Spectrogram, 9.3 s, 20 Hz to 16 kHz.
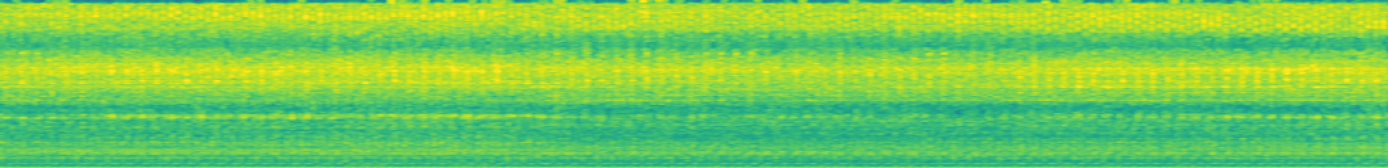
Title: BMW R1150R 2002 Engine sound issue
